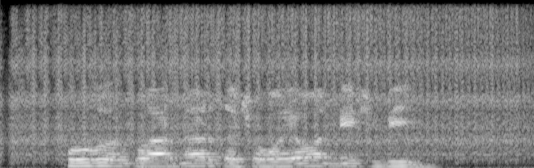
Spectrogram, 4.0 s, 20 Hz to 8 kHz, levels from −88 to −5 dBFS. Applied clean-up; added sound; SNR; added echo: none; Coin (dropping); 7 dB; reverberation time 0.2 s.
